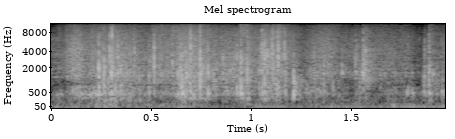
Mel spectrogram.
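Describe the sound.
Paper crinkles and tears faintly as an award card envelope is opened, heard as a series of soft, uneven rustles with no voices.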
